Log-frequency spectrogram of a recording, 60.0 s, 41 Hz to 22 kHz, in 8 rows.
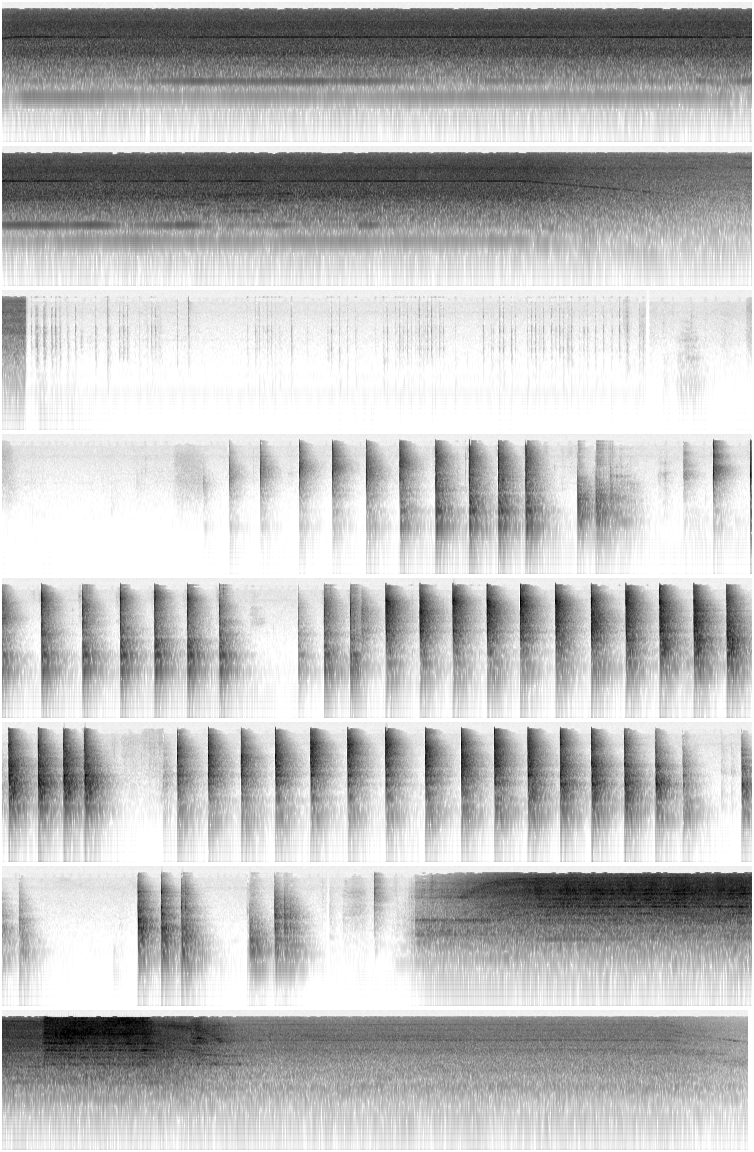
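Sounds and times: track saw cutting wood: 0.0 - 15.3, 49.1 - 59.9.

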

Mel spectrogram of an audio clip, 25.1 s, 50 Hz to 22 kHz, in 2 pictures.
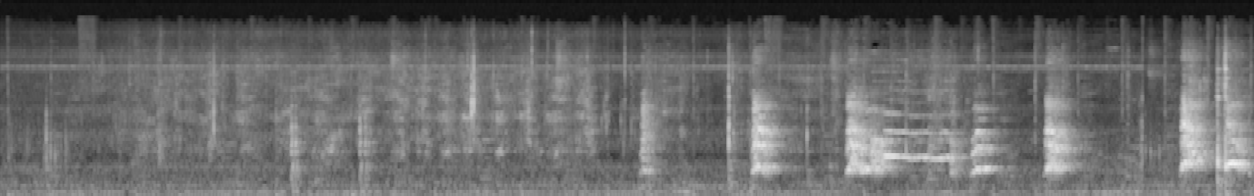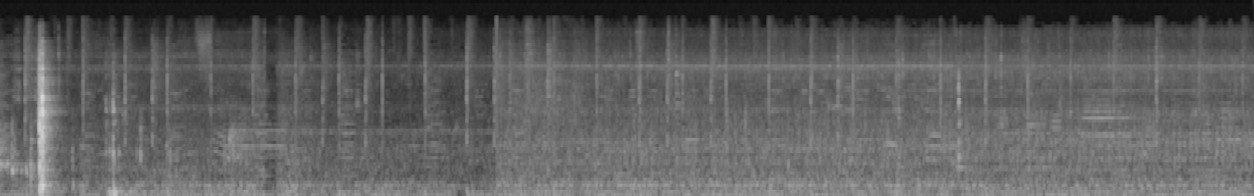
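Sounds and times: dog barking: 6.4 - 6.7, 7.5 - 10.9, 11.8 - 12.7.

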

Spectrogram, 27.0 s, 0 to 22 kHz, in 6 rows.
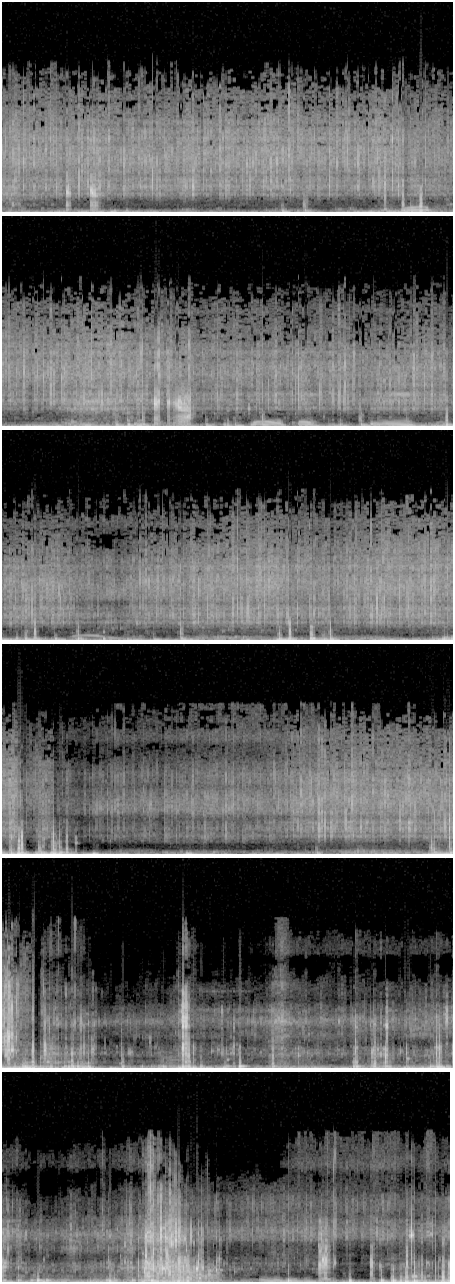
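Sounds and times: rush of bubbles: 0.0 - 1.8, 2.7 - 14.4, 16.8 - 27.0
water splashing: 0.0 - 27.0
muffled underwater knocks: 5.7 - 10.0, 11.7 - 12.4, 21.5 - 24.8.

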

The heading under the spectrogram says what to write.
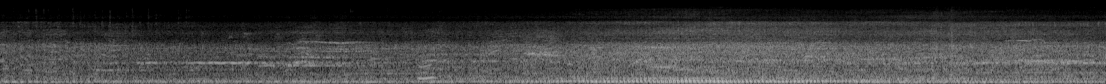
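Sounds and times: small motorcycle engine running: 4.2 - 11.0.

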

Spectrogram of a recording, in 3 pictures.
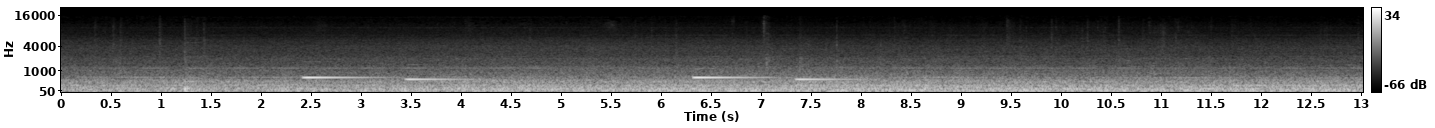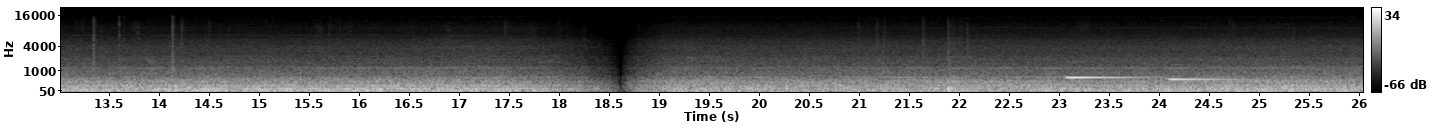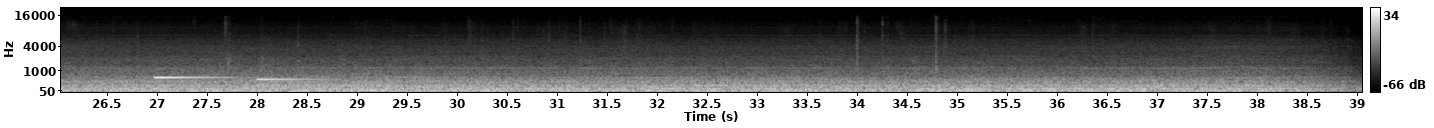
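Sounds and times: airliner cabin drone: 0.0 - 39.0
two-note seat belt chime: 2.4 - 4.2, 6.3 - 8.1, 23.1 - 24.9, 27.0 - 28.8.

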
